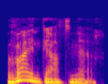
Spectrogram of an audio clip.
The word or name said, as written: weingartner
